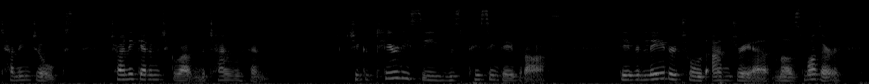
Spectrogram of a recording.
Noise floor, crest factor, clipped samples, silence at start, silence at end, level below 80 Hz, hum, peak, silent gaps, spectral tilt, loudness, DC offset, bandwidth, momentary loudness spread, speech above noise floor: -73 dBFS; 18 dB; under 0.1%; 0 s; 0 s; -74 dBFS; none; -34 dBFS; none; -3.5 dB/octave; -50 LUFS; under 0.1%; 16.5 kHz; 12 LU; 23 dB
